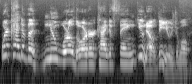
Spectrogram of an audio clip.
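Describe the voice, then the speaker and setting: Grandiose mad scientist, wildly swooping voice. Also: male voice, sits high, very animated, normal speed. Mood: awkwardly welcoming. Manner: theatrical, pompous, exasperated. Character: grandiose, petulant male mad scientist supervillain. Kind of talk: comic radio play acting.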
